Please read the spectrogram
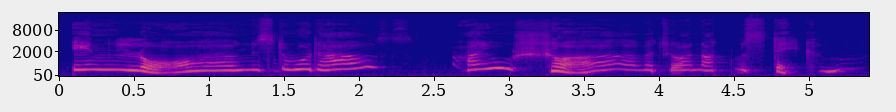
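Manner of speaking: thunderstruck, ask if he is sure; startled spinster asking for confirmation; astonished question. A narrator's reading. Narrator stunned by news.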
